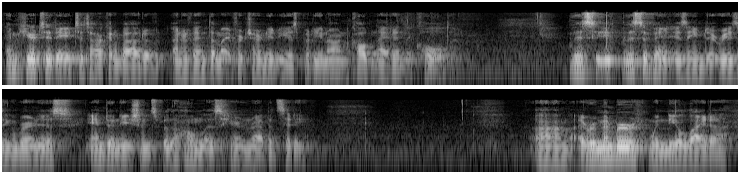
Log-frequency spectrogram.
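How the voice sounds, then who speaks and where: A man's voice: on the low side, a little mellow, a little hiss or hum. A young man from South Dakota, a student, giving a polite, slightly nervous prepared comment to a city council. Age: young adult. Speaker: student fraternity president.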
